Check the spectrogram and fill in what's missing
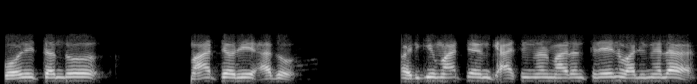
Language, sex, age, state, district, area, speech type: Kannada, male, 60+, Karnataka, Bidar, rural, conversation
